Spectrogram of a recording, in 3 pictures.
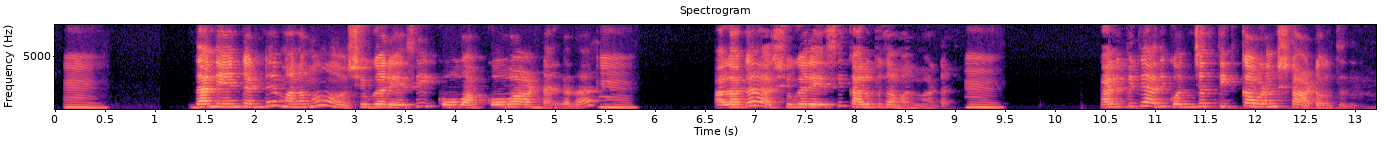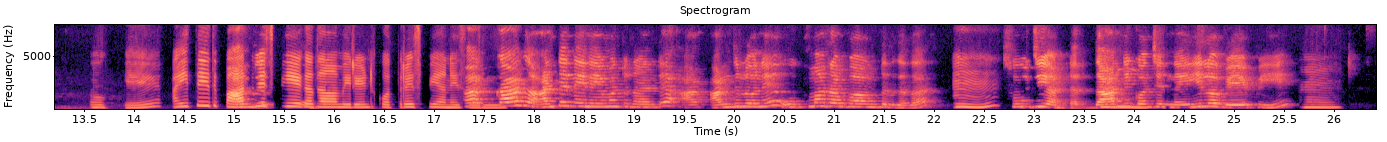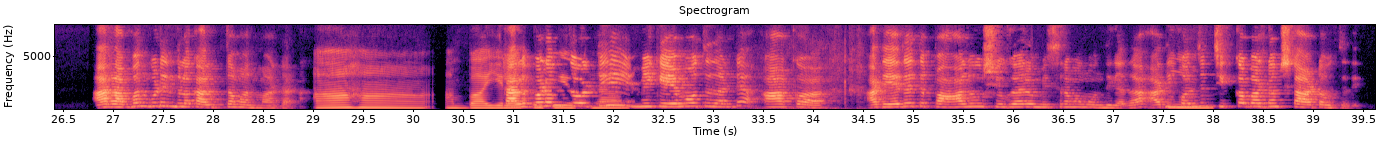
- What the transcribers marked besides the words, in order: static; other background noise; in English: "రెసిపీ"
- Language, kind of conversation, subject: Telugu, podcast, పండుగల సమయంలో మీరు కొత్త వంటకాలు ఎప్పుడైనా ప్రయత్నిస్తారా?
